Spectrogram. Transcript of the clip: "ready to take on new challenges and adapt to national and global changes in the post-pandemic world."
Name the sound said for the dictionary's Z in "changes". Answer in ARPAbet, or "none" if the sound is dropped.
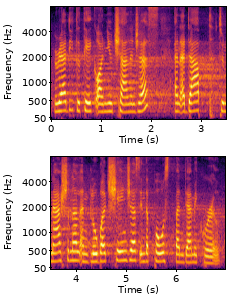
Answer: S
